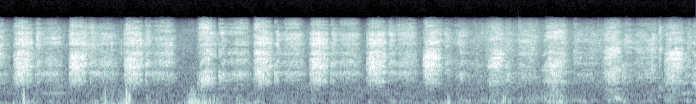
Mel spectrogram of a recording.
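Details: Bulldog playing excitedly with a barrel, giving rough, noisy vocal bursts in a steady run of about two per second, each short and harsh, with brief quieter gaps between them and no other clear sounds.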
